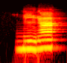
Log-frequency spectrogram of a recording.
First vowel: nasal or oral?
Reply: nasal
